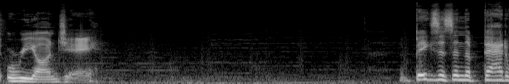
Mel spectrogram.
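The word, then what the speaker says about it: Urianger: Oran for a while I was saying it as like orong or yaner no it's uran bigs is in the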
